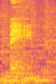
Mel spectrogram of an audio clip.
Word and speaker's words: Men: buy it on DVD Ennis Maine that's the Cornish pronunciation Maine not man is a strange experimental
